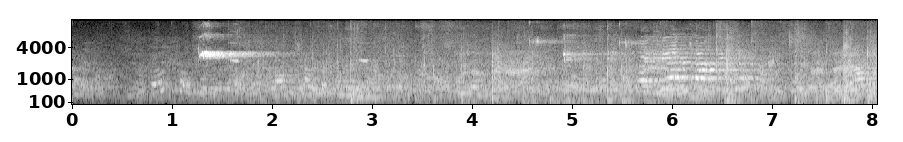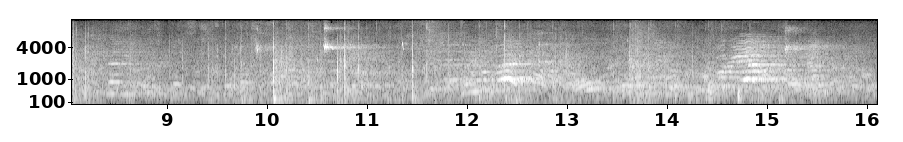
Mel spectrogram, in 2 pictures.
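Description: Sticks click against a plastic ball and the floor.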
